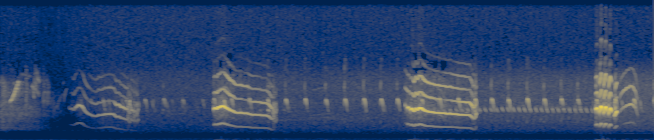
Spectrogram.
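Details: Black-tailed godwit giving separate nasal, harmonic calls that dip slightly in pitch, with a long buzzy call near the middle. Soft ticking notes fill the gaps, ending in a short burst of rapid stuttered notes.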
